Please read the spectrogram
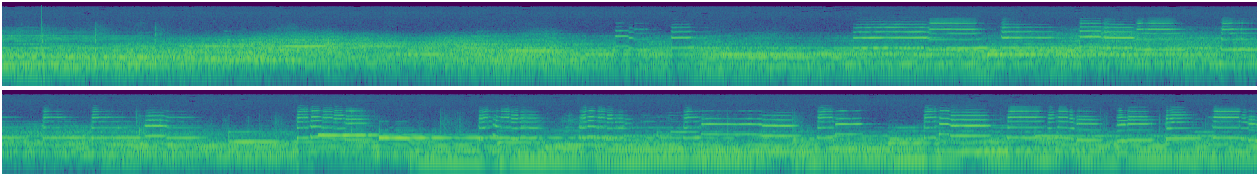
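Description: Big band jazz: a held brass-and-ensemble chord swells. About eight seconds in, a trumpet begins a line of short, separate notes over the sustained chords.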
